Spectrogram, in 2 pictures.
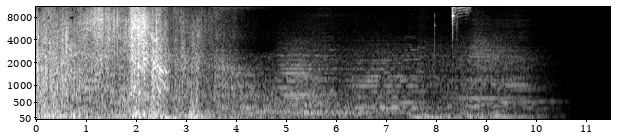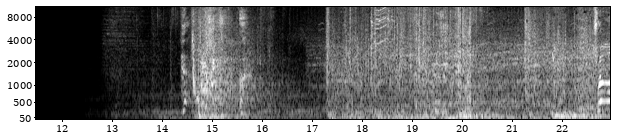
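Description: Repeated booming spell explosions from the Bombarda charm in the video game Hogwarts Legacy, loud and dense thuds and bursts in the first half, a brief near-silent gap, then more heavy blasts resuming.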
